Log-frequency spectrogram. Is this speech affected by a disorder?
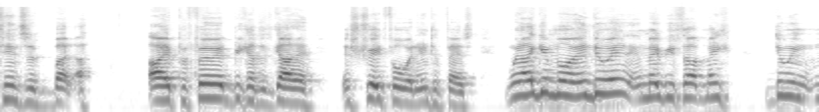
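Yes: cerebral palsy; voice tone sometimes odd.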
